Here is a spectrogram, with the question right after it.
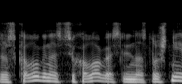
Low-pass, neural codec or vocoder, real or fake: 7.2 kHz; none; real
